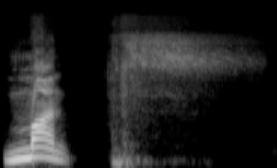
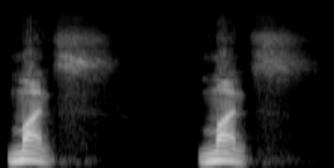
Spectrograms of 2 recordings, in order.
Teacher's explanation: And then you can hear my S at the end. But when Americans say it fast, the TH is gone, and we say months, months.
